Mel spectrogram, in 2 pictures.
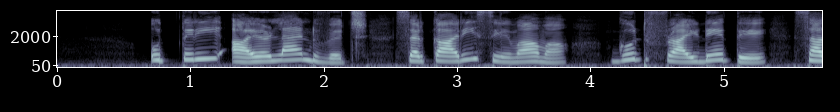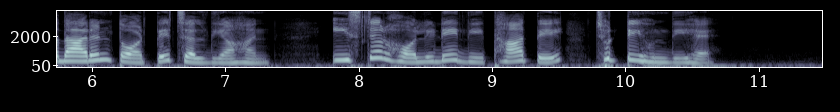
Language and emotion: Punjabi, neutral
